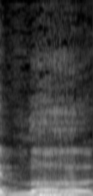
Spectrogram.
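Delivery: emphasizing the word "love". Showing how emphasis changes a sentence's meaning, stress on "love". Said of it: "changing the vocal emphasis on each word".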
